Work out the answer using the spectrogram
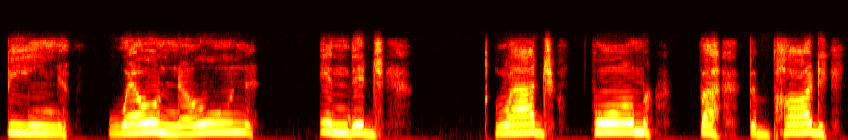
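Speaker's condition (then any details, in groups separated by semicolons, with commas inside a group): Cerebral palsy; developmental disability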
